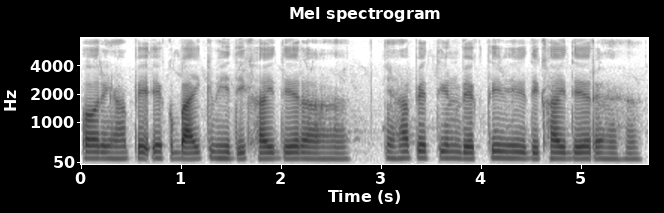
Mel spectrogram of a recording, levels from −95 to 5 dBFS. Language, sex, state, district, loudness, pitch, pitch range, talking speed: Hindi, male, Jharkhand, Palamu, -22 LUFS, 145 Hz, 140-150 Hz, 200 wpm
